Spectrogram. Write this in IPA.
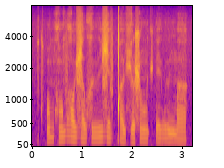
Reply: t͡sʼɔ̃mxɔ̃v ɣɔy̯ɮɐu̯xʉːi̯ ɮevǃɐy̯çø ʂõːt͡ʃʼey̯wʉːɲmɐ

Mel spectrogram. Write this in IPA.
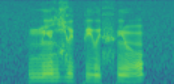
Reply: mʲə̃ ʑypʲu fʲõ

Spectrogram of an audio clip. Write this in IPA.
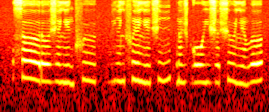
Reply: səː ɾəːʒelʲẽɡfʉ | bjilʲfẽlʲ ẽʃi | ɾə̃ʒɡoːjʒəʃʉ lʲə̃ðə

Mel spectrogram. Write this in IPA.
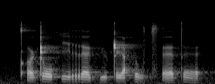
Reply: kʼʌ˩˧ʈo˩˧xi˩˧rɛ˨˩ pʲṳ˦˨ʈe˩˥ħṳ˧˩˧ t͡sʼɛ˩˥t̪ɛ̤˦˨

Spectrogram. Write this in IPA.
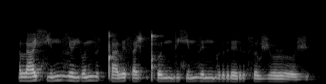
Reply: la ɕin ɮejɵ nzɵǃales aʒǃʼɵl ŋɡeɕenze ŋɡɵrersɵl ʒɵɹɵʒ

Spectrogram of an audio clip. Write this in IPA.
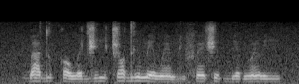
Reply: ɡ͡ba˧du˦ kɔ˨ wə˨d͡ʒiː˧t͡ʃɔ˦ dɨ˦me˨ wɛ̃˨bi˨fɛ̃˦ʃɨ˧ ɡ͡be˧ɡʷɛ̃˦ liː˧

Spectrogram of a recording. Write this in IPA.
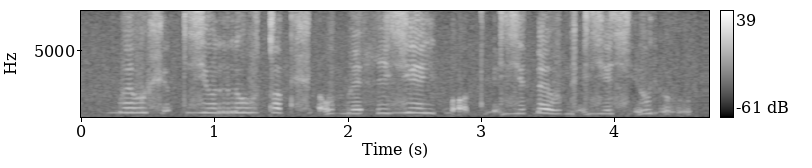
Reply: bɘvxʲɔ̰t zʲu ruvtɔt xʲɔ̰vbehi zʲej ɓɔ̰tɾʲḛzʲɨ ɗɘvɡḛzʲesʲḛv ɾʲṵ

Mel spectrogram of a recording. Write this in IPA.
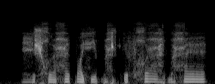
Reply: ɦɪ˨ʃχʷɛ˨ħɪ˦ pɒ˨fʲo˦ɓə̤˨ħt͡ʃʼɪ˦f χʷɪ˦ʕɛ̤˨ɓə̤˦ħɛ˦

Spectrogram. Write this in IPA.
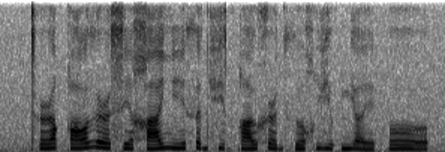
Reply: tʰə˞ qɔðə˞ siχa ʎiθəd fʲodqʌʊ̯xə˞d θuχvʲuʔmʲʌɪ̯ | o

